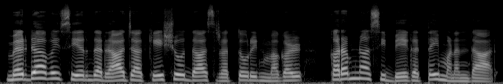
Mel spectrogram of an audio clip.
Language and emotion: Tamil, neutral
